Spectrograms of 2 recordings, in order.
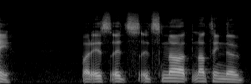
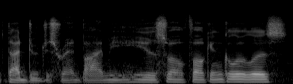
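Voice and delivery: much softer, low under-the-breath; hiding gamer muttering; hushed while hiding; 6 semitones lower, 13 dB quieter than usual. Real, not acted. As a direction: keep it down so he won't hear. Hiding from enemy in game.

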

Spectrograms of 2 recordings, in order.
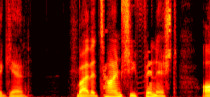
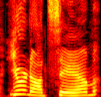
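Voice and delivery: high, loud, slow yell; mom's high-pitched outcry; 12 semitones higher, 5 dB louder, slower than usual. A narrator's reading. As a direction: yell it in shocked protest, drawn out. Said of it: "she yelled".

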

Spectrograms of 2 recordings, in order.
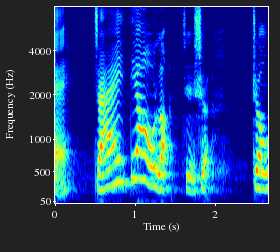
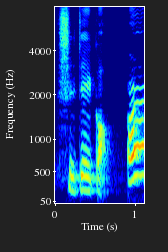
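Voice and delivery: ordinary talk, nothing marked

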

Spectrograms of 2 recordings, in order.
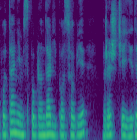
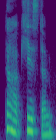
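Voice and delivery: sobbing; 6 semitones higher, 5 dB louder, slower than usual. A narrator's reading. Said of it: "zaszlochała dziewczynka".

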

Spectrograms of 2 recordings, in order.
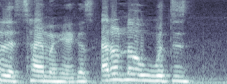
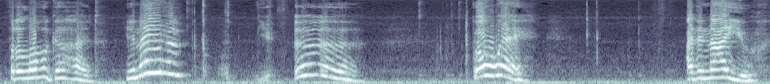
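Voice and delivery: exasperated yelling; 5 semitones higher than usual. Real, not acted. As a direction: snap at him to go away. Yelling at a frustrating entrant.

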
